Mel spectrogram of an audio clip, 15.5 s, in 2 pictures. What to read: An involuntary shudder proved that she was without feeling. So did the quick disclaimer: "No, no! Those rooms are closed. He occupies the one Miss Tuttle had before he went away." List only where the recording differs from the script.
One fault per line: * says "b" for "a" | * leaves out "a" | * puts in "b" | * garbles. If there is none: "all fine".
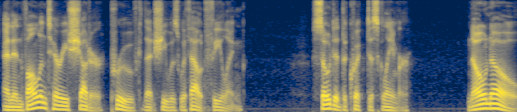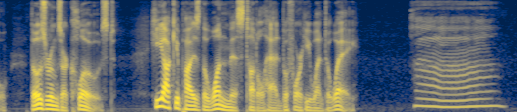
all fine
